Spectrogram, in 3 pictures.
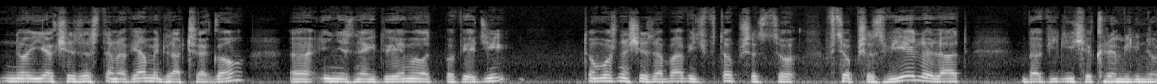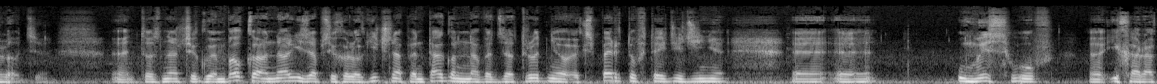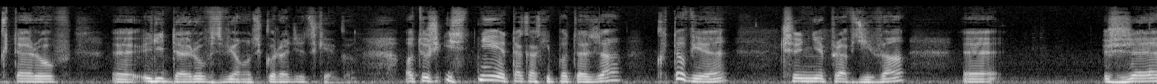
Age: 50-69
